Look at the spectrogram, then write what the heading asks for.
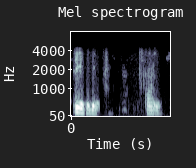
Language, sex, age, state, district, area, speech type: Assamese, male, 18-30, Assam, Sivasagar, rural, conversation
